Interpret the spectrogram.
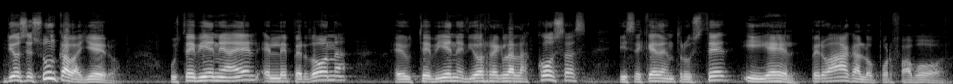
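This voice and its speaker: A male preacher with a voice that sits a little high. He tells stories in a folksy, familiar way, calling his listeners "compadre." He swells into loud, forceful exhortation from the pulpit. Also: lively intonation, a little slow. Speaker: pastor. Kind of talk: sermon.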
